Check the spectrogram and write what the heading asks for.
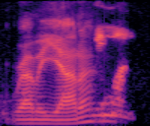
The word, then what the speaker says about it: Ramayana: Partha says Southeast Asia also worships characters of I'm going to mispronounce that. I'm sorry. Ramayana? Ramayana.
